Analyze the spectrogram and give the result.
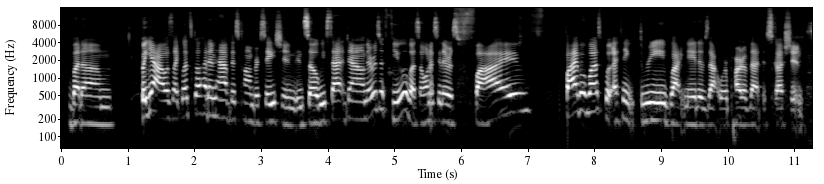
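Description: A woman with an American accent has an unremarkable speaking voice, with a medium pitch, lively intonation and a fairly quick pace. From Idaho, Nez Perce reservation. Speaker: podcast co-host. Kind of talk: live show conversation. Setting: stage with audience.

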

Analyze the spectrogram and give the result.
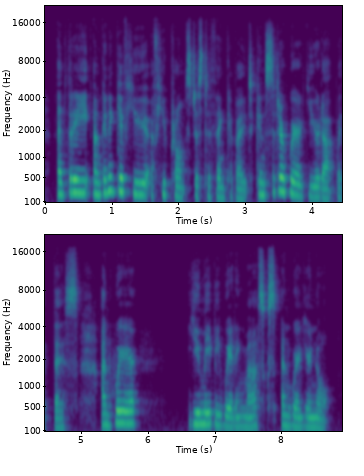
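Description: A woman with a slight Scottish accent, medium pitch, lively intonation and a moderate pace, on a very clean recording with a silent background. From Scotland. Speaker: podcast host, leadership coach. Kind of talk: solo monologue podcast, conversational. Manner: reflective, conversational.

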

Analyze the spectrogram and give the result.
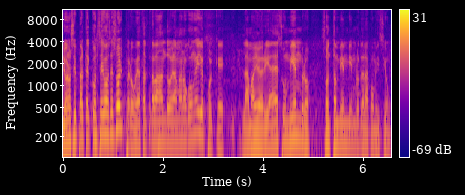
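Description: This man's pitch is fairly high and varies in an ordinary way. He talks at a very fast pace. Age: 40s. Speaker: government agency director. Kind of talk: interview. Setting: convention center event.

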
